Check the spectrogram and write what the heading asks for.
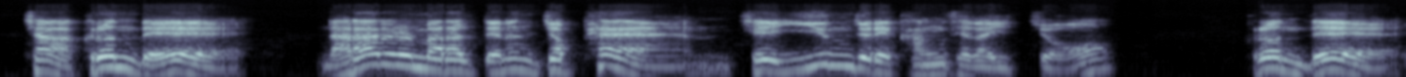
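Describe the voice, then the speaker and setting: A man teaching English in a recorded lecture speaks slowly, sounding out words to demonstrate their stress. His medium-pitched voice is a bit bright and slightly rough, and the recording is dry with dull audio.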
